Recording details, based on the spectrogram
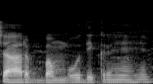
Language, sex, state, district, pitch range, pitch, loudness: Hindi, male, Karnataka, Bangalore, 100-110 Hz, 105 Hz, -22 LUFS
